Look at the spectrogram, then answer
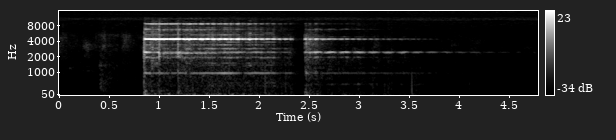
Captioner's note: bell dinging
